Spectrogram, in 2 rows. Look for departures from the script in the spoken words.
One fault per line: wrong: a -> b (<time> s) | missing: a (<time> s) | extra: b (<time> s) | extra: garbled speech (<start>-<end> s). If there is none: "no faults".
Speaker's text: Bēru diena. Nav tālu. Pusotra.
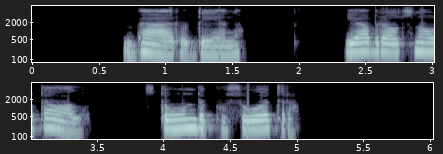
extra: Jābrauc (2.4 s)
extra: Stunda (3.9 s)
